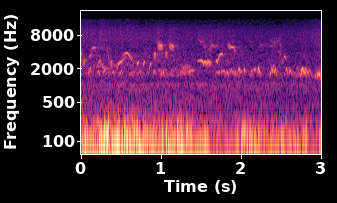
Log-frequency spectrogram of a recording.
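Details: Several European bee-eaters in early June, during burrow digging, courtship feeding and copulation, give short, rolling, liquid 'prrip' notes, overlapping in quick succession, over a steady low rumble of wind or distant traffic.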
